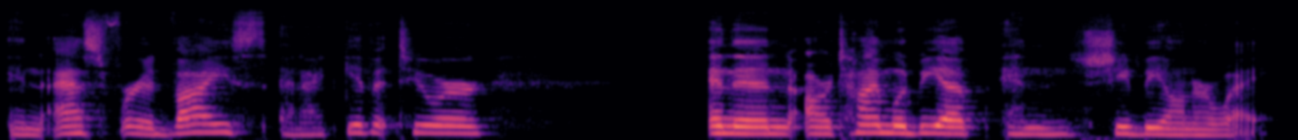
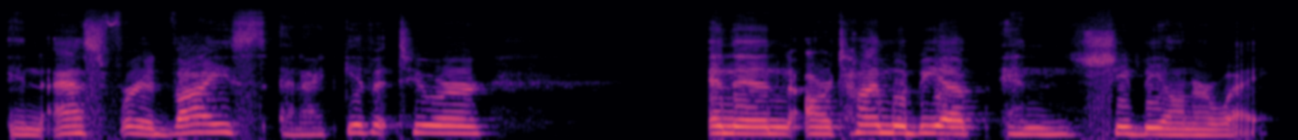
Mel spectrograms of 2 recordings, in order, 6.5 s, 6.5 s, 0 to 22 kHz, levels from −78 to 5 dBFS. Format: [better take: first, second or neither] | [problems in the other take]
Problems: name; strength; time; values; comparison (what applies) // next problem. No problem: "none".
first | distortion; slight; 10 dB below the speech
